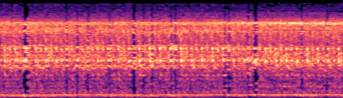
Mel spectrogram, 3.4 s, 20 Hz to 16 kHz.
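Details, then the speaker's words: Hyundai i30 1.6 16v, 140,000 km, after a faulty timing chain tensioner caused a jumped chain and was fixed: steady idle with even light top-end ticking, no stumbling or stalling; runs very nicely. "No i teraz musimy się z właścicielem auta zastanowić czy jest sens właśnie wyrzucać ten cały zestaw który ktoś tutaj włożył i ma teraz chodzi bardzo ładnie"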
